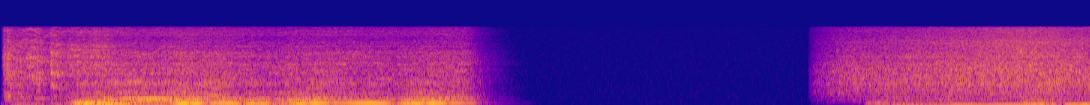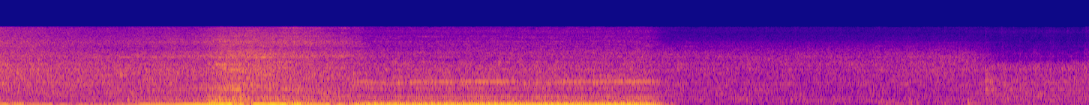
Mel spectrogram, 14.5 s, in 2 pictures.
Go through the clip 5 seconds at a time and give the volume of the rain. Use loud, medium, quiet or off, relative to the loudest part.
off, loud, medium.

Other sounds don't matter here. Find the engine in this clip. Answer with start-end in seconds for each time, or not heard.
0.0-3.2, 5.8-11.7.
